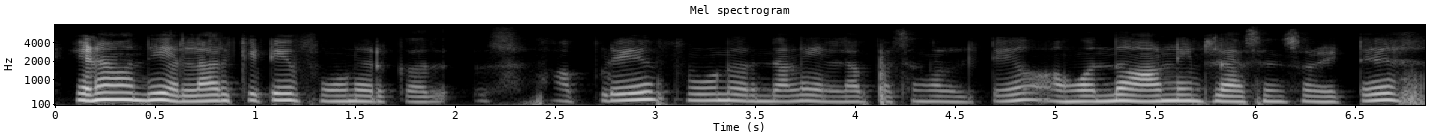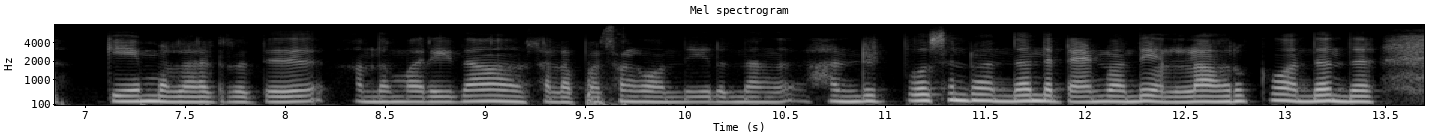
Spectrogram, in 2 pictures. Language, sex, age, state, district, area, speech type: Tamil, female, 18-30, Tamil Nadu, Cuddalore, urban, spontaneous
